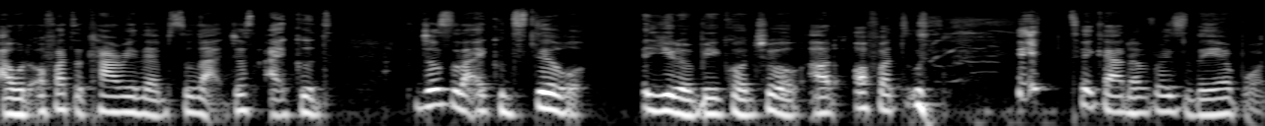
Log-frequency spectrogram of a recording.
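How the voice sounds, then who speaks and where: A woman with a very deep, low voice speaks somewhat breathily in a dark, mellow tone. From Nigeria. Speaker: podcaster. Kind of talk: casual podcast monologue.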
